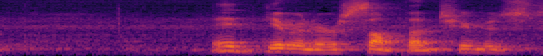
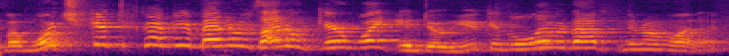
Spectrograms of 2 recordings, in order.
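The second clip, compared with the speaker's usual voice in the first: laughing quote; 12 semitones higher, 9 dB louder, faster than usual. Retold or imitated. Medic's quip, told laughing.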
